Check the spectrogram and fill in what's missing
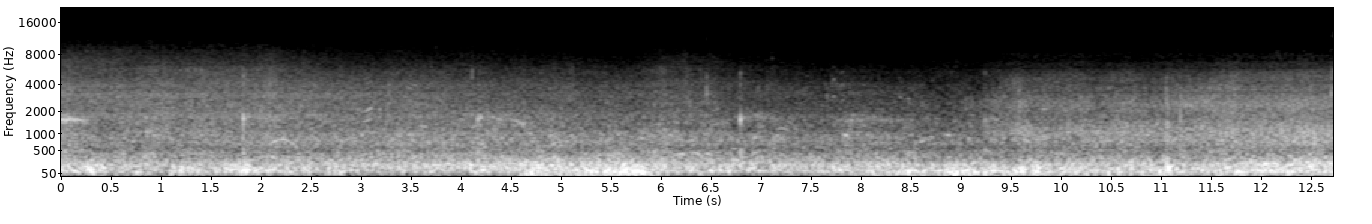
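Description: Ocean surf with surfers out on the waves: a steady, dense wash of breaking water and wind rush fills the whole stretch, with no distinct break standing out.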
